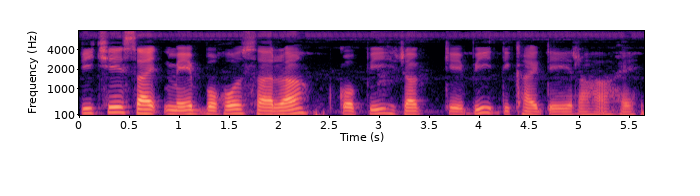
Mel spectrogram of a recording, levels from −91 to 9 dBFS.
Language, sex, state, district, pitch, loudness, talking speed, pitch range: Hindi, male, Arunachal Pradesh, Lower Dibang Valley, 125 Hz, -20 LUFS, 140 wpm, 110-150 Hz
